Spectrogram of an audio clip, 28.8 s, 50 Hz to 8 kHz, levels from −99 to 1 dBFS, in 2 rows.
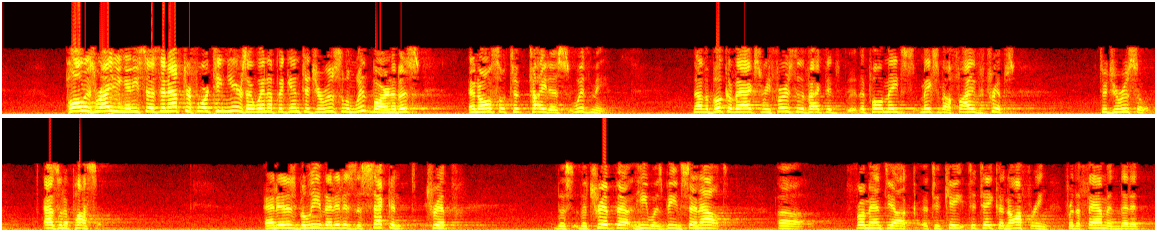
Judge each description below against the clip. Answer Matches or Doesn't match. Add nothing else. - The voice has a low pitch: Doesn't match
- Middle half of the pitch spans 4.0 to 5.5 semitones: Doesn't match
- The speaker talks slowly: Doesn't match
